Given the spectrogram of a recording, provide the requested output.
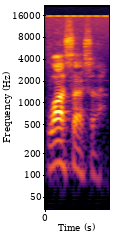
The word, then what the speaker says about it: Wasescha: Community College President Wasescha. Close. Wasescha. Oh, I have to let's practice. Wasescha. Wasescha. It's wa. No, Wa. it's not woo, it's wa. Wasescha.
